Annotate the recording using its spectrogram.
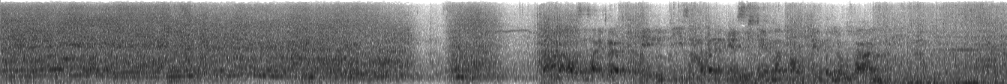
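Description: A race car engine roars loudly, revving up and down.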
